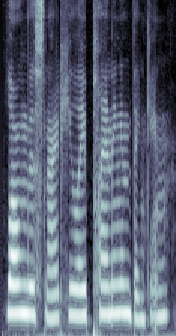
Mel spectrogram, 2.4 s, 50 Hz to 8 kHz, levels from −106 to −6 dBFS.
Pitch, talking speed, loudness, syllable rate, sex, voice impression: 235 Hz, 205 wpm, -17 LUFS, 4.6 syllables/s, female, feminine, slightly adult-like, slightly soft, slightly cute, slightly intellectual, calm, slightly kind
